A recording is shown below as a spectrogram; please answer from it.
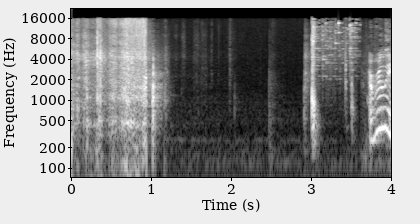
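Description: Brown paper mailer package torn open by hand, a noisy rip for about the first second, then a few small clicks and rustles of handling near the end.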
